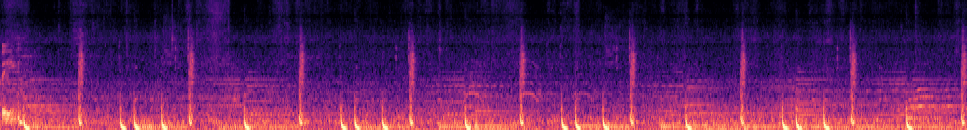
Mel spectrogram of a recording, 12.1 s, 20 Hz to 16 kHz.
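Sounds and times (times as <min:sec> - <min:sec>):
snare or hi-hat clicks: 0:01.0 - 0:02.7, 0:03.8 - 0:04.0, 0:10.6 - 0:10.9
deep kick drums: 0:01.5 - 0:02.2, 0:04.3 - 0:05.2, 0:07.0 - 0:07.8, 0:09.8 - 0:10.5.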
